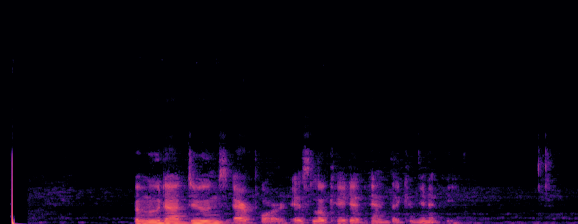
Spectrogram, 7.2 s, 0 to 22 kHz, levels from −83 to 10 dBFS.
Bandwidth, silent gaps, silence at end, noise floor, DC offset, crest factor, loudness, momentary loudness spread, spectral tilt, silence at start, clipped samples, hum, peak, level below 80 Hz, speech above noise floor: 7.6 kHz; none; 1.5 s; -67 dBFS; under 0.1%; 22 dB; -24 LUFS; 12 LU; -6.5 dB/octave; 0.15 s; under 0.1%; none; -2 dBFS; -52 dBFS; 44 dB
